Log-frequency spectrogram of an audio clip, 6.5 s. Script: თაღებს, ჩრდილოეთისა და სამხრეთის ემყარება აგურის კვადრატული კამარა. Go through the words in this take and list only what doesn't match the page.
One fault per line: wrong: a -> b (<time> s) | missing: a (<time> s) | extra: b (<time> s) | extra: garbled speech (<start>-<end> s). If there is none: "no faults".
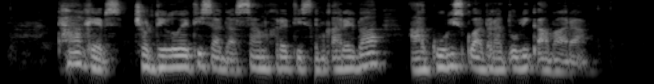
no faults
